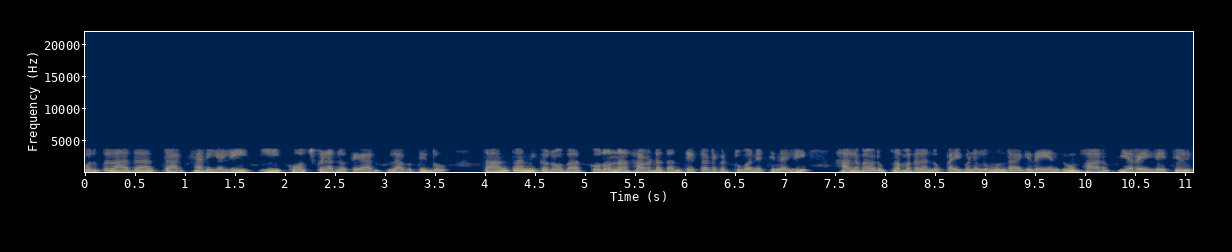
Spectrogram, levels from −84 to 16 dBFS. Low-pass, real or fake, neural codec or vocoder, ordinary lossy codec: 3.6 kHz; fake; codec, 16 kHz, 1 kbps, X-Codec, WavLM features, trained on Multilingual LibriSpeech; none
